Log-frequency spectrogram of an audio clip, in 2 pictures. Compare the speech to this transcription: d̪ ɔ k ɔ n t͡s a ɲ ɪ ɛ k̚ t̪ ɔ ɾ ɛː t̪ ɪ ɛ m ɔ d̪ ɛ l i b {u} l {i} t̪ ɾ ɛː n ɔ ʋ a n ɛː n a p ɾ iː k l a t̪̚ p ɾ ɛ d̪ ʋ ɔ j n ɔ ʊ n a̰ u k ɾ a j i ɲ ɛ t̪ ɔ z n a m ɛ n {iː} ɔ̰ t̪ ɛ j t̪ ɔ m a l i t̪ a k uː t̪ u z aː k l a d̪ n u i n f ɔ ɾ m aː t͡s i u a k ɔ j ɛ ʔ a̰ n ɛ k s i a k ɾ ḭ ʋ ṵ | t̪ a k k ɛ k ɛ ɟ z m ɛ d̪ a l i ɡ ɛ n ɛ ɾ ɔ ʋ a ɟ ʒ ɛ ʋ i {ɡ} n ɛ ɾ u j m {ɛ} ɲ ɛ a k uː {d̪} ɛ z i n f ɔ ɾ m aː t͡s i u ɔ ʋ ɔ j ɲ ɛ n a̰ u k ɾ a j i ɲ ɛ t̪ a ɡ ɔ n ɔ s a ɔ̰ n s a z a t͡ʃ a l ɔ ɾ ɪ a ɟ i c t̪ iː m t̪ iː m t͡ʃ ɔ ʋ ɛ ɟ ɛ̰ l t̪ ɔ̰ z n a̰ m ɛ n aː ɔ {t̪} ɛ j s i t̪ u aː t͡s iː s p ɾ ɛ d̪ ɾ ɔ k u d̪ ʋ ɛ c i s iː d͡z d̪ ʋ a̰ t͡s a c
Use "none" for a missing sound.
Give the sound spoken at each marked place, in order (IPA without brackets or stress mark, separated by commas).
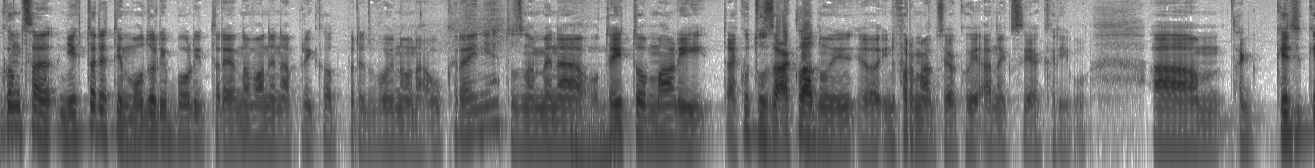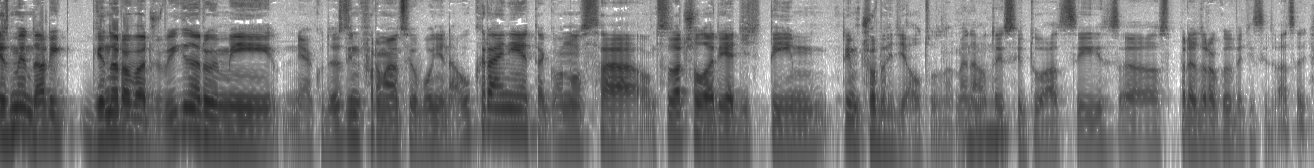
ɔ, i, aː, ɡ, i, d̪, t̪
